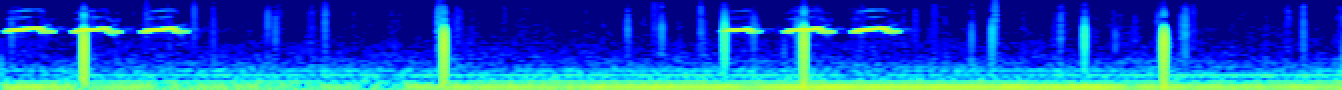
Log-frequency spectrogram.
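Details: A Tufted Titmouse, a regular visitor to the feeders at Mountain Lake Sanctuary, Lake Wales, Florida, sings two bursts of three clear, whistled, downslurred notes, a bright peter-peter-peter, over low hum and occasional crackling clicks.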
